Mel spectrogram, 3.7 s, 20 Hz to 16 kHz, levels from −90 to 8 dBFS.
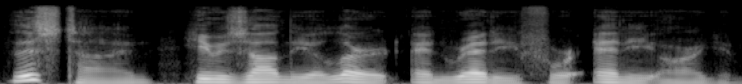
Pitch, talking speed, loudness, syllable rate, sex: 115 Hz, 195 wpm, -18 LUFS, 5.1 syllables/s, male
